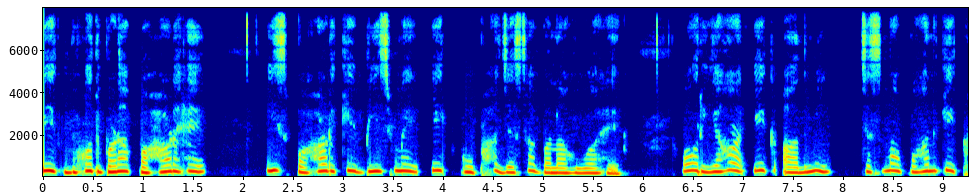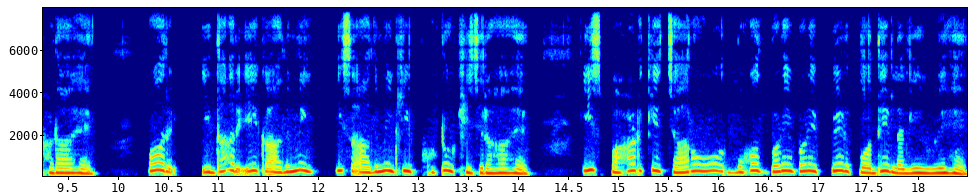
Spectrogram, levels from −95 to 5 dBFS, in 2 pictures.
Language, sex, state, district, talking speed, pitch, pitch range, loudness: Hindi, female, Bihar, Saran, 150 wpm, 285 Hz, 240-315 Hz, -16 LUFS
